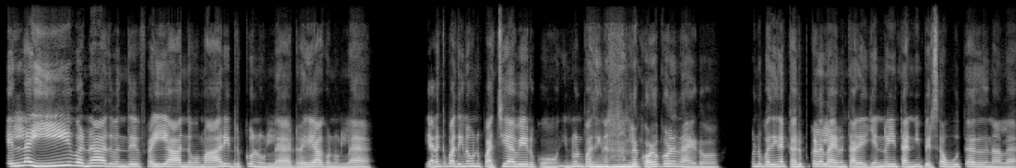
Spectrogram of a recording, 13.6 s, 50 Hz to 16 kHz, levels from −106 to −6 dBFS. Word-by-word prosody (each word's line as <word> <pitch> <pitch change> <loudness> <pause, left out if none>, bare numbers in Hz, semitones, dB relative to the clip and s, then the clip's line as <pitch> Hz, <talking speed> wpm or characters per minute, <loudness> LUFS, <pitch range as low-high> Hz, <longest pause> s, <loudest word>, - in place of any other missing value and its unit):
எல்லாம் 310 +6 +3 0.2
ஈவனா 295 -3 +3
அது 245 -2 -1
வந்து 220 0 -2 0.2
ஃப்ரையா 225 -1 +1
அந்த 205 -1 -1
ஒரு 195 - -3
மாறிட்டு 215 +4 0
இருக்கணும்ல 195 -5 -3 0.2
ட்ரை 185 0 -2 0.2
ஆகணும்ல? 180 -3 -4 1.1
எனக்கு 225 +5 -1
பாத்தீங்கன்னா, 240 -1 +1
ஒண்ணு 245 -1 0
பச்சையாகவே 225 +4 +2
இருக்கும். 190 -3 -4
இன்னொன்னு 225 +3 -2
பாத்தீங்கன்னா 210 -1 +3 0.2
நல்ல 210 +1 +4
கொழ 210 -1 +4
கொழன்னு 240 -3 +1
ஆகிடும். 180 -1 -4 0.5
ஒண்ணு 235 -1 -4
பாத்தீங்கன்னா, 220 0 0
கருப்பு 220 +2 -1
கலர்லாம் 225 -2 +3
ஆயிடும். 200 -1 -1 0.4
எண்ணெயும் 215 0 -1
தண்ணீ 205 +2 +1
பெருசா 210 +3 -2
ஊத்தாதுனால. 200 -4 -3
215 Hz, 135 wpm, -23 LUFS, 195-230 Hz, 1.1 s, நல்ல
